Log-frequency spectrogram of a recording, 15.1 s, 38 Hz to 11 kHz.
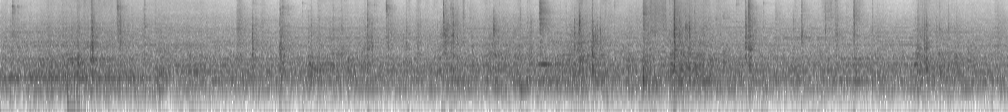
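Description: Konica Minolta bizhub C550 colour copier running with a steady hum. Over it come frequent sharp clicks, knocks and paper rustles as the z-folded printed sheets are handled and leafed through.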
